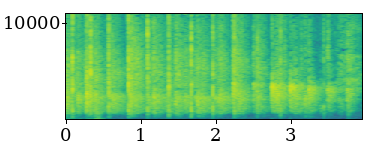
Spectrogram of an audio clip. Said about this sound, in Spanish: Un aplauso, un aplauso sí.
